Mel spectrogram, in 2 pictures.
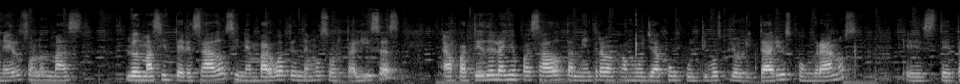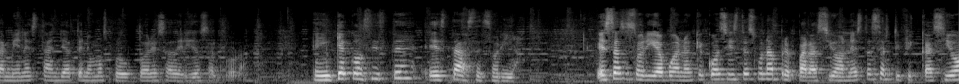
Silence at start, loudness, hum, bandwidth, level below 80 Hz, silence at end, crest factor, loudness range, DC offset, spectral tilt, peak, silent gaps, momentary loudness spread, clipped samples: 0 s; -21 LUFS; none; 15.5 kHz; -52 dBFS; 0 s; 20 dB; 7 LU; under 0.1%; -4 dB/octave; 0 dBFS; none; 15 LU; under 0.1%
